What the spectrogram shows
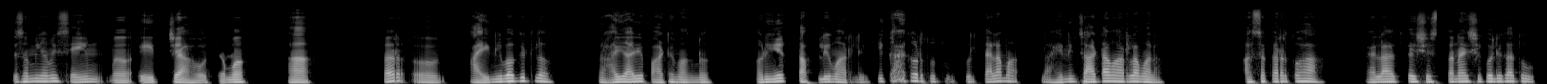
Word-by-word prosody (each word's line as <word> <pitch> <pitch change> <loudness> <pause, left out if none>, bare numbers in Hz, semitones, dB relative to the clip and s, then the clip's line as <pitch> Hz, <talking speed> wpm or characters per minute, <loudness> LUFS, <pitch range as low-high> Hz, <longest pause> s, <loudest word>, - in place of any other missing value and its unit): जसं 130 +3 0
मी 140 0 +2
आम्ही 140 +2 +3
सेम 125 0 -1 0.2
अ, 100 0 +2
एजचे 105 +3 0
आहोत 95 -1 +1
किंवा 105 +4 +3
मग 115 - +2 0.5
हां, 105 -1 +5 0.8
तर 145 +5 +4
अ, 105 -2 -1 0.4
आईने 105 +5 +2
बघितलं. 145 -1 +3 0.5
तर - - -3
आई 120 +3 +4
आली 125 +2 +5
पाठी 105 +2 -1
मागनं 105 -2 -1 0.5
आणि 120 +3 +4
एक 145 - +5
टपली 125 0 +1
मारली 110 -3 -2
की, 140 - -3
"काय - - -3
करतो 140 -4 0
तू? 125 -1 -16 0.3
त्याला 125 +3 +2
मार" 135 -4 -5
आईनी 110 +5 -1
चाटा 125 +3 +3
मारला 135 -1 +4
मला. 115 -4 +2 0.9
असं 115 +4 0
करतो 135 +1 0
हा, 135 -2 +4 0.5
ह्याला 120 +2 +3
काही 125 +1 0
शिस्त 125 +1 -3
नाही 135 +1 +3
शिकवली 135 0 +1
का 140 0 +3
तू? 130 -3 -1
125 Hz, 165 wpm, -25 LUFS, 110-135 Hz, 0.9 s, हां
